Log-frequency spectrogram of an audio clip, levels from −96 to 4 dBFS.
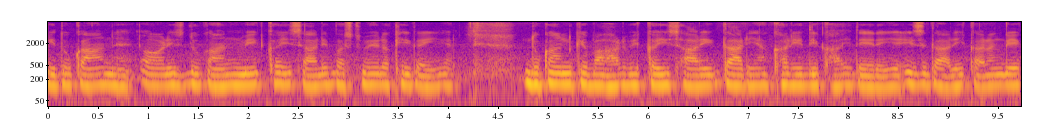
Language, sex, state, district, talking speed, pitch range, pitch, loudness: Hindi, male, Uttarakhand, Tehri Garhwal, 190 wpm, 135-145 Hz, 140 Hz, -18 LUFS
